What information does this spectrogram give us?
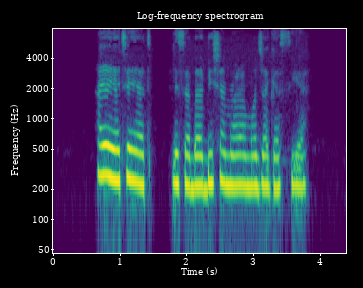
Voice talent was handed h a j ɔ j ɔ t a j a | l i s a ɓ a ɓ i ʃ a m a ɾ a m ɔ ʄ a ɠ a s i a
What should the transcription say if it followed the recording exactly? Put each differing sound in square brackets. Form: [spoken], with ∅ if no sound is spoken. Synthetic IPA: h a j ɔ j ɔ t [ɛ] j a | l i s a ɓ a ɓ i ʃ a m a ɾ a m ɔ ʄ a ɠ a s i a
